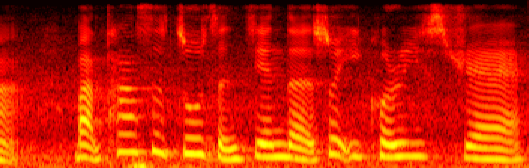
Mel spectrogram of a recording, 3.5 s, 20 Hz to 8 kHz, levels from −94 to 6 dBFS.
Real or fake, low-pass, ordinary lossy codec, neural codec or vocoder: real; 7.2 kHz; none; none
